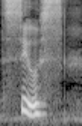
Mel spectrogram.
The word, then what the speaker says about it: Seuss: with Rejoice um but he decided to go with Seuss because it rhymes with goose as in Mother Goose um so he wanted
